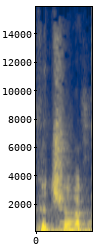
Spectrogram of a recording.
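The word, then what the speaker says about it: Tkachuk: I don't know, I pronounce it Kachuk.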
